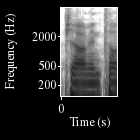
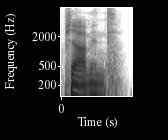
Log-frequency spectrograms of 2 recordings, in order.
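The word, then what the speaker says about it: Pierra Menta: on dit pas Pyramenta, on dit Pyramente.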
